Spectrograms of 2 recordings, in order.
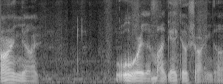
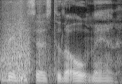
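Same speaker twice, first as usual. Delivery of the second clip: plain reading voice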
